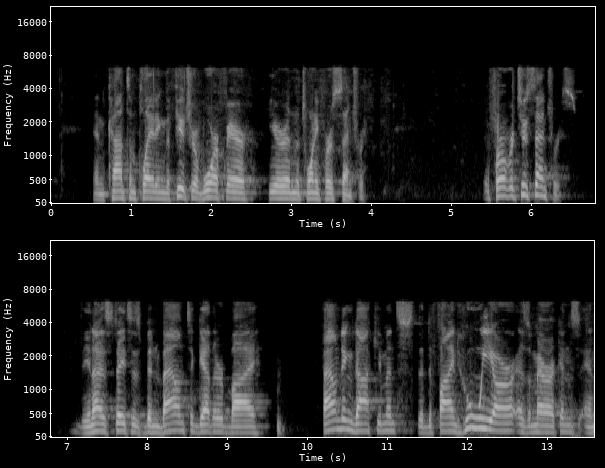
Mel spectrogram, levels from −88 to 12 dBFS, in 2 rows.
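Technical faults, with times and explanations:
3.91–5.43 s and 9.52–9.81 s, sound cut by the noise suppressor: the suppressor judged these stretches of the sound to be background noise and pulled them down by up to about 22 dB, so the audio sinks for roughly one and a half seconds, then briefly again.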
